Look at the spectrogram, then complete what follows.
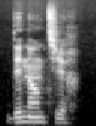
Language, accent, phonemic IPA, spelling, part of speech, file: French, France, /de.nɑ̃.tiʁ/, dénantir, verb, LL-Q150 (fra)-dénantir.wav
- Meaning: 1. to deprive of security 2. "to give up (securities)"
